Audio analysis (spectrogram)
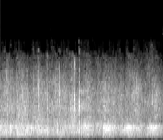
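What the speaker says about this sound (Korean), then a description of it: "영광의 박수를 올리시도록" A large church congregation at a revival meeting claps steadily in sustained applause, a dense wash of hand claps that holds at an even level throughout.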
